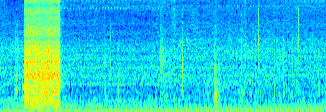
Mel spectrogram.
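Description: A loud burst of static hiss lasting well under a second, starting about half a second in and cutting off suddenly, then a low steady hum with a few faint clicks.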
